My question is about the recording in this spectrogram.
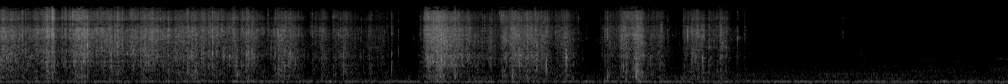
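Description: Aluminium foil crinkling and crumpling as hands fold it around a bundle of green leaves, in several bouts with short breaks, stopping about three-quarters of the way through.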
